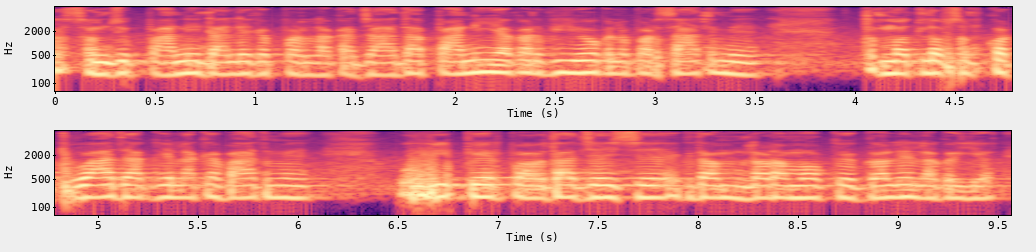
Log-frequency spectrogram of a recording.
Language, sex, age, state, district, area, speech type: Maithili, male, 45-60, Bihar, Sitamarhi, rural, spontaneous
